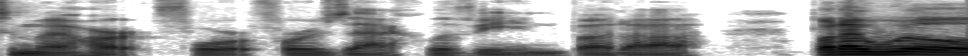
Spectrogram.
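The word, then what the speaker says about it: Zach LaVine: said the name um but yeah it is Zack LaVine uh as a Timberwolves fan he came up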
